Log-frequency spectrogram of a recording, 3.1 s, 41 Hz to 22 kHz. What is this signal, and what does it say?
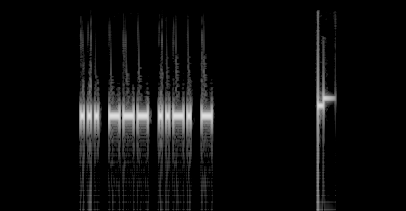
Morse code, heard as a keyed tone, about 46 wpm, 700 Hz. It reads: SOFT
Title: Sentences from Top 1500 Words - New Word Drill Alt - 45wpm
